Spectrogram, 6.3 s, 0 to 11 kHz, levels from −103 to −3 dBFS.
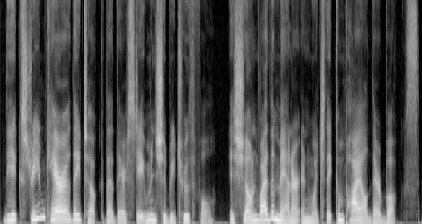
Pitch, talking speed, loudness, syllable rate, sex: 220 Hz, 210 wpm, -20 LUFS, 5.0 syllables/s, female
